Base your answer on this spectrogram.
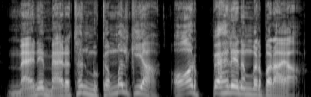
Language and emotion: Urdu, happy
